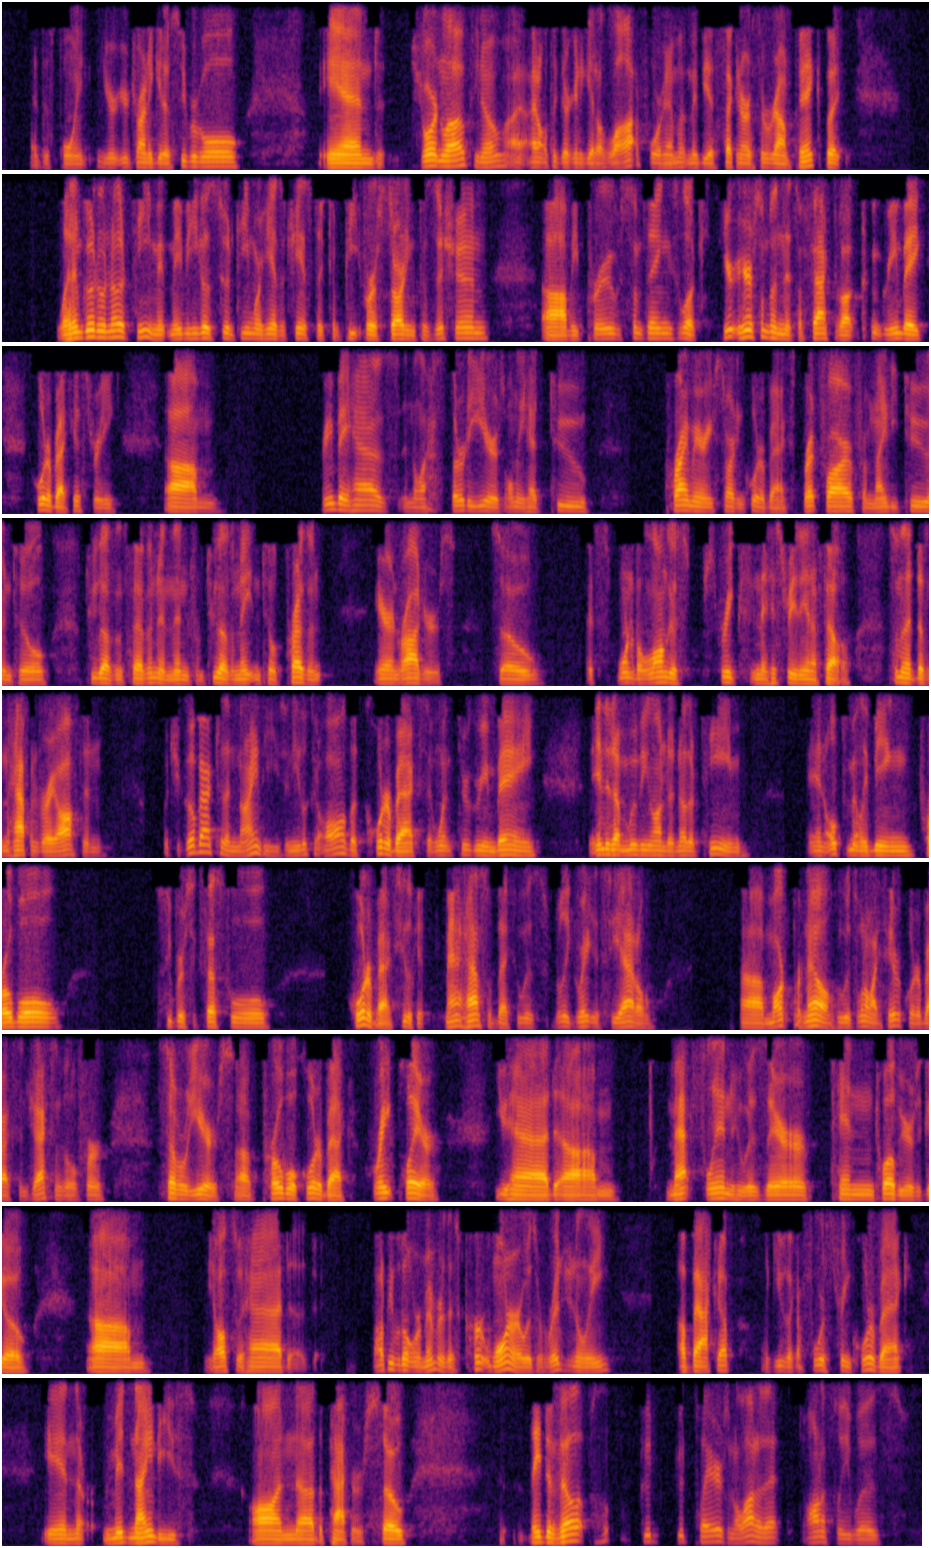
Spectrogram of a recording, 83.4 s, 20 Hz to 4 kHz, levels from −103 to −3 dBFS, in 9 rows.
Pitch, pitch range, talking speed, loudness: 105 Hz, 100-115 Hz, 180 wpm, -27 LUFS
